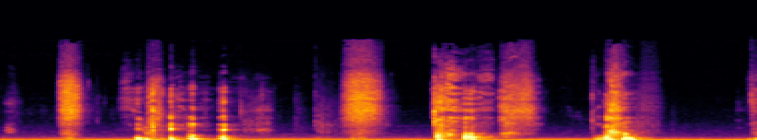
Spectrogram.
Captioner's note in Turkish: Gülüyor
